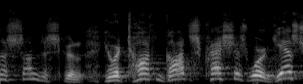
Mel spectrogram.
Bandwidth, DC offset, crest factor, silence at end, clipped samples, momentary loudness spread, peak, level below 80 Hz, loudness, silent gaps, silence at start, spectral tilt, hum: 13.5 kHz; under 0.1%; 16 dB; 0 s; under 0.1%; 10 LU; -14 dBFS; -74 dBFS; -32 LUFS; none; 0 s; -3.5 dB/octave; none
